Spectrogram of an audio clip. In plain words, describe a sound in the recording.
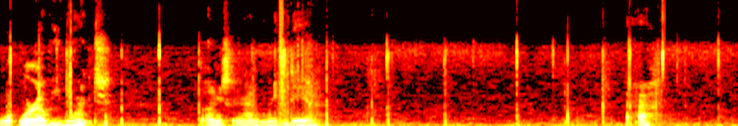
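Glass blocks are placed with soft, short clicks.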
